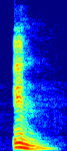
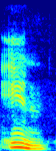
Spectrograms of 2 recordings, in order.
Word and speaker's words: inventory: We have four distinct sounds for this particular word. We have first, in. We have a short e sound here, in, in, van. So van, there's a short e sound as in bed. Invent, to, t. It is not well spoken as, well enunciated as o. So it's between o and a, t. Invento. Again, to.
